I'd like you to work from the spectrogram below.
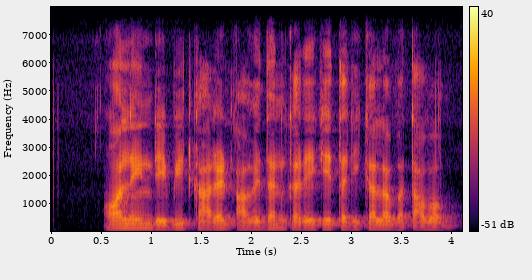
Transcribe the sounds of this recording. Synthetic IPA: ɔːnlaːɪnɖeːbiːʈkaːɾəʈaːʋeːd̪ənkɐɾeket̪ɐɾiːkalabɐt̪aːʋao

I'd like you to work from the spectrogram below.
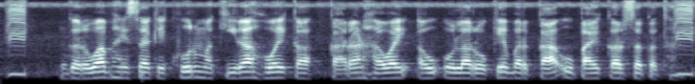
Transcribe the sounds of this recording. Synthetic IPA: ɡəɾʋabʱə̃ɪsakekʰuɾməkiːɾaɦoːjkakaːɾəɽ̃ɦəʋaiəuʔoːlaɾoːkebəɾkaʔʊpaːjkəɾsəkət̪ʰɦɛ̃

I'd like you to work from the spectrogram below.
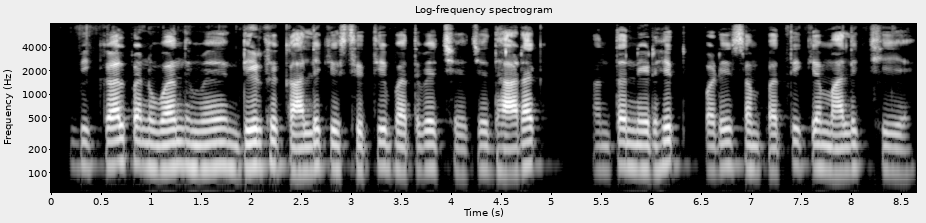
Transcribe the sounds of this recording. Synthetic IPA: bɪkəlpənʊbənd̪ʱmẽd̪iɾɡʰʱkaːlɪkst̪ʰit̪ibət̪wet͡ʃʰɛd͡ʒed̪ʱaːɾək | ə̃nt̪əɾnɪɾɦɪt̪pəɽisə̃mpət̪ːikemaːlɪk̚t͡ʃʰie

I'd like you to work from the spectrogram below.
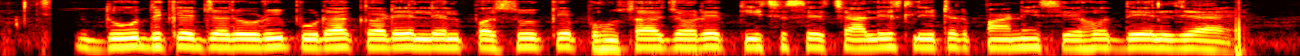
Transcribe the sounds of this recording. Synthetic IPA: d̪uːd̪ʱked͡ʒəɾuːɾipuːɾakəɾeleːlpəsukepũːsad͡ʒɔːɾẽt̪iːsːet͡ʃaːliːsliːʈəɾpaːñiseɦod̪eːld͡ʒaːe

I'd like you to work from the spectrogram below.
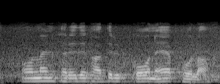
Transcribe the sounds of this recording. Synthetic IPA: ɔːnlaːɪnkʰəɾiːd̪ekʰaːt̪ɪɾkoːnɛːpɦoːla̰ː

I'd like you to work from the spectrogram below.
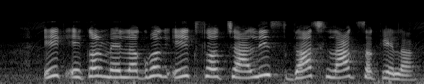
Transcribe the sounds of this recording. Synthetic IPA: ekekəɾmeləɡbʱəɡeksɔt͡ʃalisɡat͡ʃʰlakʰsəkela

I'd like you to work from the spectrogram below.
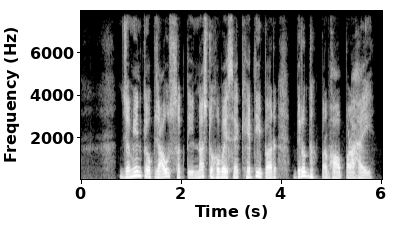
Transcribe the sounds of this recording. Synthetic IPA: d͡ʒəmiːnkeʊpd͡ʒaːʊsəkt̪inəsʈɦobəsekʰeːt̪ipɐɾbɪɾʊd̪ʱːəpɾəbʱaːwpəɽaɦɛi

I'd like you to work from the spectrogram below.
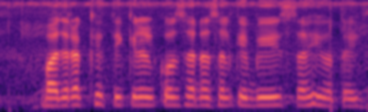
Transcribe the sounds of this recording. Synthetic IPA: bad͡ʒɾakʰːeːt̪ikeleːlkonsanɐsəlkebiːd͡ʒsɐɦiɦoːt̪ei

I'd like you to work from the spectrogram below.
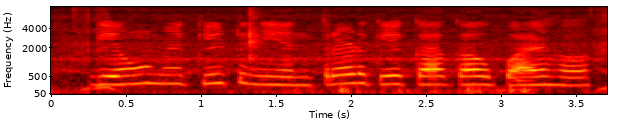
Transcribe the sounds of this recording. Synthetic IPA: ɡeːõmẽkiʈnijə̃nt̪ɾəɽ̃kekakaʊpaːjɦɐ

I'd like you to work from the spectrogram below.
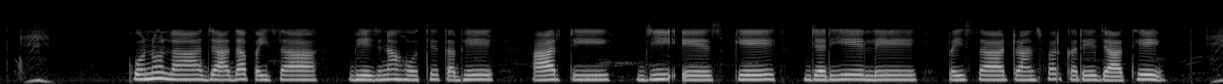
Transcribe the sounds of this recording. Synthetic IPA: koːnõlad͡ʒjaːd̪apəɪsa | bʱeːd͡ʒnaɦoːt̪et̪əbʱe | aːɾʈi | d͡ʒiːeske | d͡ʒəɾiele | pəɪsaʈɾãːnspʰəɾkəɾed͡ʒaːt̪eː

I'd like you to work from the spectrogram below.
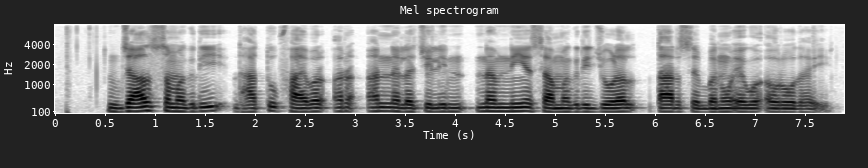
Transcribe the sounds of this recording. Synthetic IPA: d͡ʒaːlsəməɡɾid̪ʱat̪upʰaɪbəɾənjələt͡ʃilinəmnijəsaməɡɾid͡ʒoɽəlt̪aɾsebənoeːɡoʔəwɾoːd̪ɦəi

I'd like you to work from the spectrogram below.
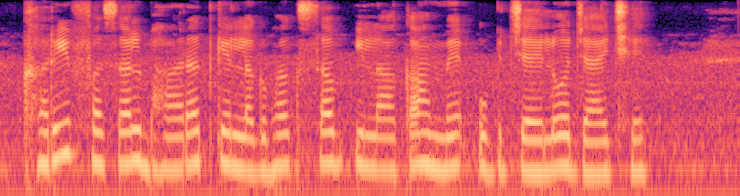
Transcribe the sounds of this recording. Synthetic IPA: kʰəɾiːbfʰəsəlbʱaːɾət̪keləɡbʱəɡsəbɪlaːkamẽʊbd͡ʒəɪlod͡ʒaːjt͡ʃʰɛː

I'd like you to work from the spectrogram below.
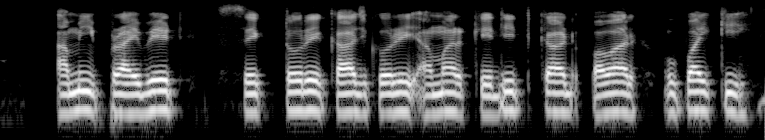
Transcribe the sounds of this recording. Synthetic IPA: amipɾajbʱeʈ | sek̚ʈoɾekad͡ʒkoɾiʔa̰maɾkɾeɖiʈkaɾɖpaoaɾ | upajki

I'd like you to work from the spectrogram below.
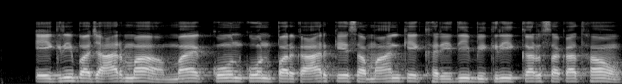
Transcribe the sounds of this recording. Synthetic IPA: eːɡɾibaːd͡ʒaːɾmãmɛ̃ːkɔːnkoːnpɾəkaːɾkesaːmaːnkekʰɐɾiːd̪ibɪkɾikɐɾsɐkət̪ɦɛũ

